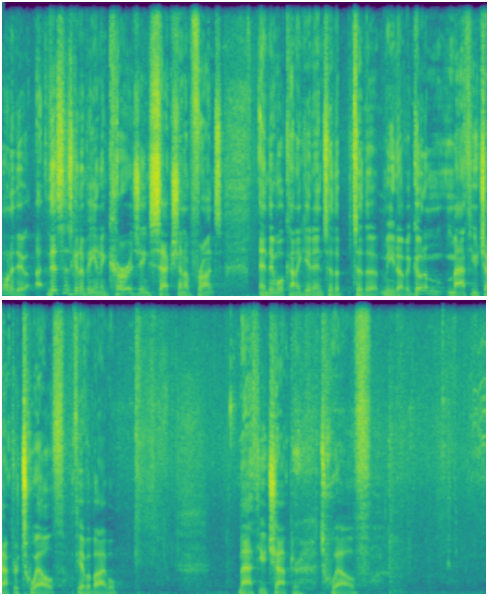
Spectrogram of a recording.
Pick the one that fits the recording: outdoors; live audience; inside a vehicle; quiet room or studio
live audience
